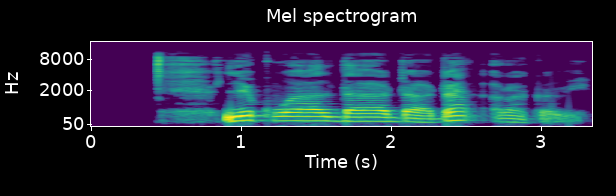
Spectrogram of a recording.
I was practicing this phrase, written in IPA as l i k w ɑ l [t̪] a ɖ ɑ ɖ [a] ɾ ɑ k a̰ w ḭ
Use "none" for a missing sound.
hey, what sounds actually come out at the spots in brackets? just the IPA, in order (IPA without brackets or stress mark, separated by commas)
d̪, a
